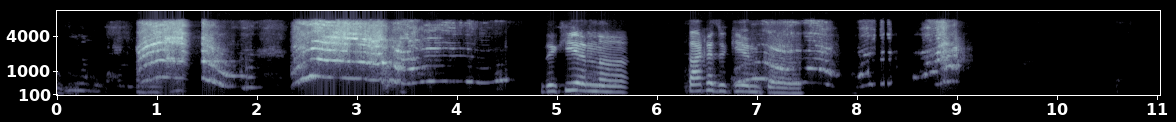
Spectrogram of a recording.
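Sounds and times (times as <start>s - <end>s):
baby crying: 0.8s - 4.5s, 6.8s - 9.1s.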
